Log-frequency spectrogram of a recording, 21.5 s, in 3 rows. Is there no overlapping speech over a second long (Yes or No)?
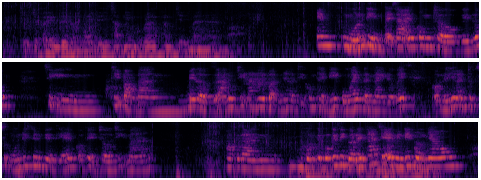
No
